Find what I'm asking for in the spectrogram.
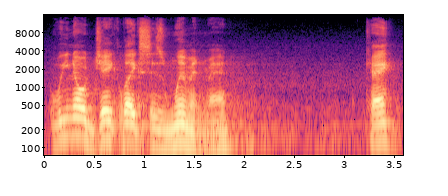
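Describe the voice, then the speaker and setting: A man's voice: mid-range voice, lively intonation, unhurried, darkish tone, slight background noise. Man preaching, ending lines with okay?. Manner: tags almost every sentence with "okay?" and "man"; frequent restarts and repeated words. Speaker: religious commentator. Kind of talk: informal preaching monologue. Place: indoors, Western New York.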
